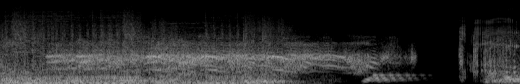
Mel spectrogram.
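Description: Laser blasts and explosions crackle in a video game battle.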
